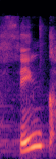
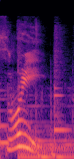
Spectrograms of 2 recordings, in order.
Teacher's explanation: Bunyi ini mewajibkan lidah kita digigit sedikit di antara gigi depan.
